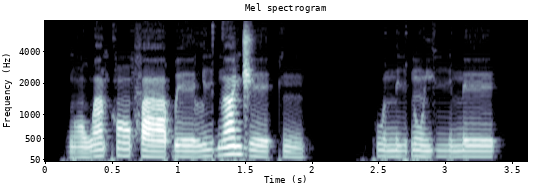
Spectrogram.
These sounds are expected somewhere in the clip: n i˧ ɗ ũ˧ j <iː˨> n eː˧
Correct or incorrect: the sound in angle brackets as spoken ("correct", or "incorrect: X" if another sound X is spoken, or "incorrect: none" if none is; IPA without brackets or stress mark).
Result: incorrect: iː˧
